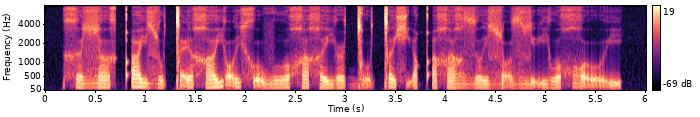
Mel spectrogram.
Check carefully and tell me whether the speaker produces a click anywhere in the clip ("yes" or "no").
yes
